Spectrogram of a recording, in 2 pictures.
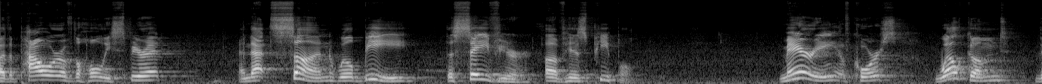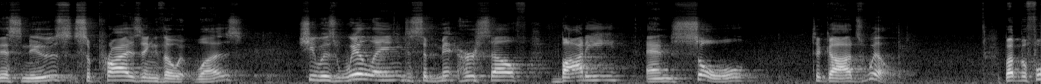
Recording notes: Charles Anglican Cathedral, Bremerton, WA.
